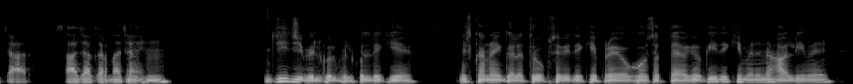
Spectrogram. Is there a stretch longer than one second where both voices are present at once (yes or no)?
no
